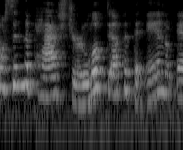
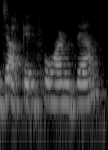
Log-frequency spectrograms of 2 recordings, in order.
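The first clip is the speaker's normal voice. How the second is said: ordinary delivery, nothing marked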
